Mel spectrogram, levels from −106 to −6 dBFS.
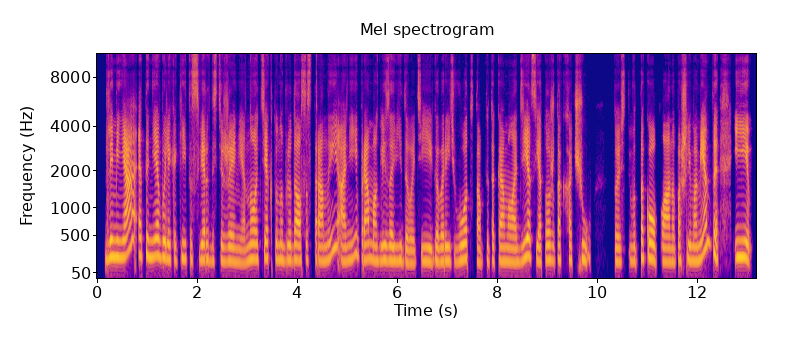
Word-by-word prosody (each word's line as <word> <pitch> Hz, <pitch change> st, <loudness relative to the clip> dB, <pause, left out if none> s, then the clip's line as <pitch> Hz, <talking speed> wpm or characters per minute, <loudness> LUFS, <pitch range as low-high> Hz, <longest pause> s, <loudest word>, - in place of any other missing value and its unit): для 200 Hz, +3 st, +3 dB
меня 215 Hz, +2 st, +6 dB
это 230 Hz, 0 st, +2 dB
не 225 Hz, +1 st, +2 dB
были 205 Hz, -3 st, +2 dB
какие-то 190 Hz, +1 st, -6 dB
сверх 185 Hz, 0 st, 0 dB
достижения, 165 Hz, -3 st, -3 dB
но 190 Hz, +3 st, +1 dB
те, 200 Hz, +2 st, +1 dB
кто 195 Hz, -, -8 dB
наблюдал 180 Hz, 0 st, +1 dB
со 185 Hz, 0 st, -8 dB
стороны, 185 Hz, -, -1 dB
они 180 Hz, +8 st, -1 dB
прям 190 Hz, -4 st, +1 dB
могли 175 Hz, 0 st, -1 dB
завидовать 170 Hz, -4 st, -3 dB
и 165 Hz, -2 st, -2 dB
говорить: 170 Hz, +1 st, -1 dB
"Вот, 180 Hz, +4 st, 0 dB
там, 155 Hz, +1 st, -3 dB
ты 175 Hz, -, -7 dB
такая 170 Hz, 0 st, -1 dB
молодец, 165 Hz, +6 st, +1 dB
я 170 Hz, -, +3 dB
тоже 180 Hz, +1 st, -3 dB
так 185 Hz, -1 st, -3 dB
хочу", 185 Hz, +1 st, -3 dB, 0.4 s
то 165 Hz, -, -3 dB
есть, 160 Hz, -1 st, -5 dB
вот 170 Hz, 0 st, -8 dB
такого 200 Hz, -3 st, +4 dB
плана 160 Hz, -2 st, +1 dB
пошли 180 Hz, +1 st, -1 dB
моменты. 205 Hz, -, +3 dB, 0.3 s
И, 215 Hz, -2 st, +4 dB
180 Hz, 170 wpm, -24 LUFS, 170-195 Hz, 0.4 s, меня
